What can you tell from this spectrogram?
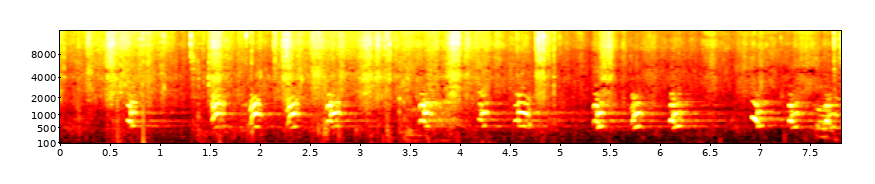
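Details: Mountain Cur mother and pups in the woods during treeing training, near a deer rub. Steady, excited, ringing barks, roughly two or three a second in uneven bursts, with a man speaking now and then.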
